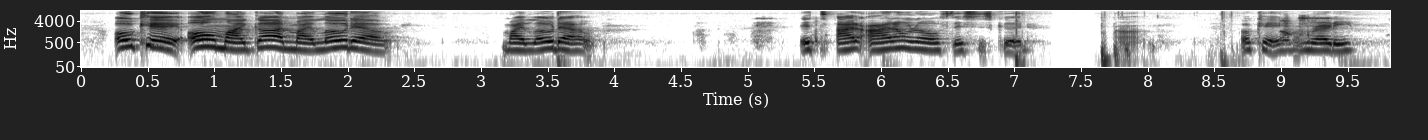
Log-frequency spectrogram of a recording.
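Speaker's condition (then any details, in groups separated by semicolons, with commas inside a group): No condition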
